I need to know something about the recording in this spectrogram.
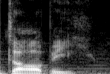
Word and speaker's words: Derby: pronounce that Derby but it's pronounced derby with an a like with an a sound and uh yeah so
